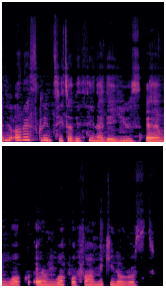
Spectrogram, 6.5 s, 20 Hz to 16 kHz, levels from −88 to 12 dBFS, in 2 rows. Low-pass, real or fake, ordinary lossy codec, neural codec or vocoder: 14.4 kHz; fake; none; vocoder, 48 kHz, 128 mel bands, Vocos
